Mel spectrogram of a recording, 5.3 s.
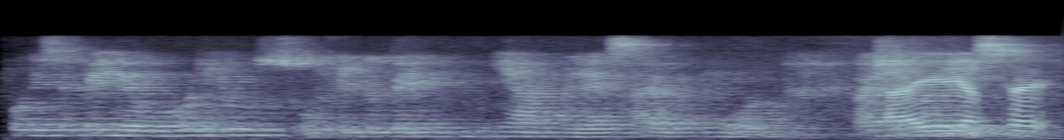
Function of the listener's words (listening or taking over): taking over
